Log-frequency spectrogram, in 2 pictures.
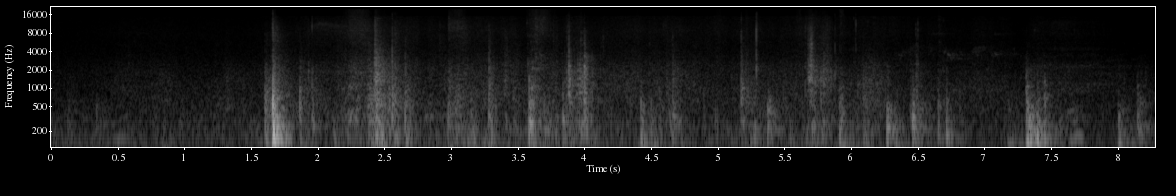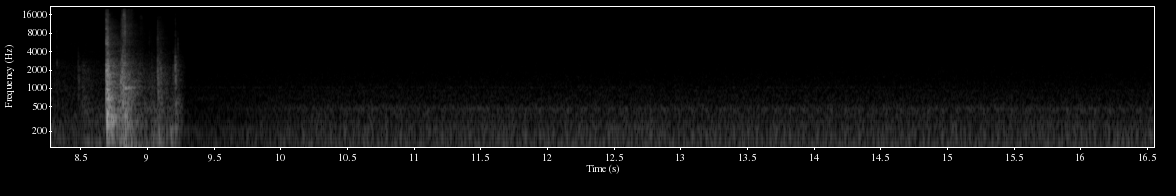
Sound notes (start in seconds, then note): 1.4 door rattling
